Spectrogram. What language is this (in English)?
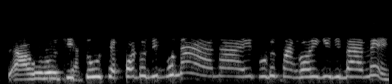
Odia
